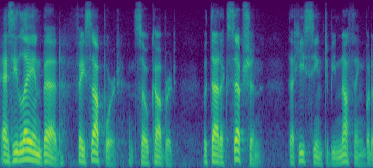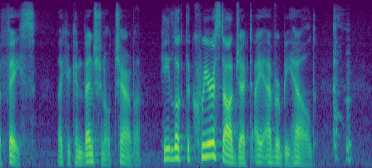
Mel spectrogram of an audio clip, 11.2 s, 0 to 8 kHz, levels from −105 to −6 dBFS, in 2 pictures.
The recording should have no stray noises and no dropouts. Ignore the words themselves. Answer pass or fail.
fail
